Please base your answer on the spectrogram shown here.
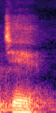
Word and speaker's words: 재: 위를 가리키고 그다음에 목자진열이라고 자라고 발음하라고 되어 있는데 요 자가 아니고 자는 흘길자, 동사로 쓰이면 자입니다. 흘길자, 명사로 쓰이면 눈초리 재입니다. 재. 눈초리 재거든요.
